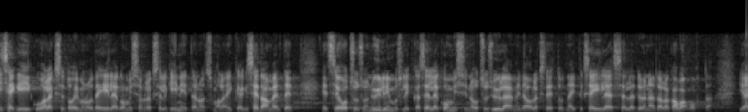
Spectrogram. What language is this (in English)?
Estonian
